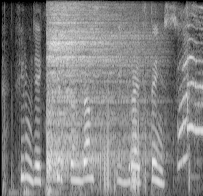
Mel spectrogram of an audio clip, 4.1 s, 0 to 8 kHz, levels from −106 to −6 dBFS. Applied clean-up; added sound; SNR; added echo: none; Crash cymbal; -2 dB; none.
